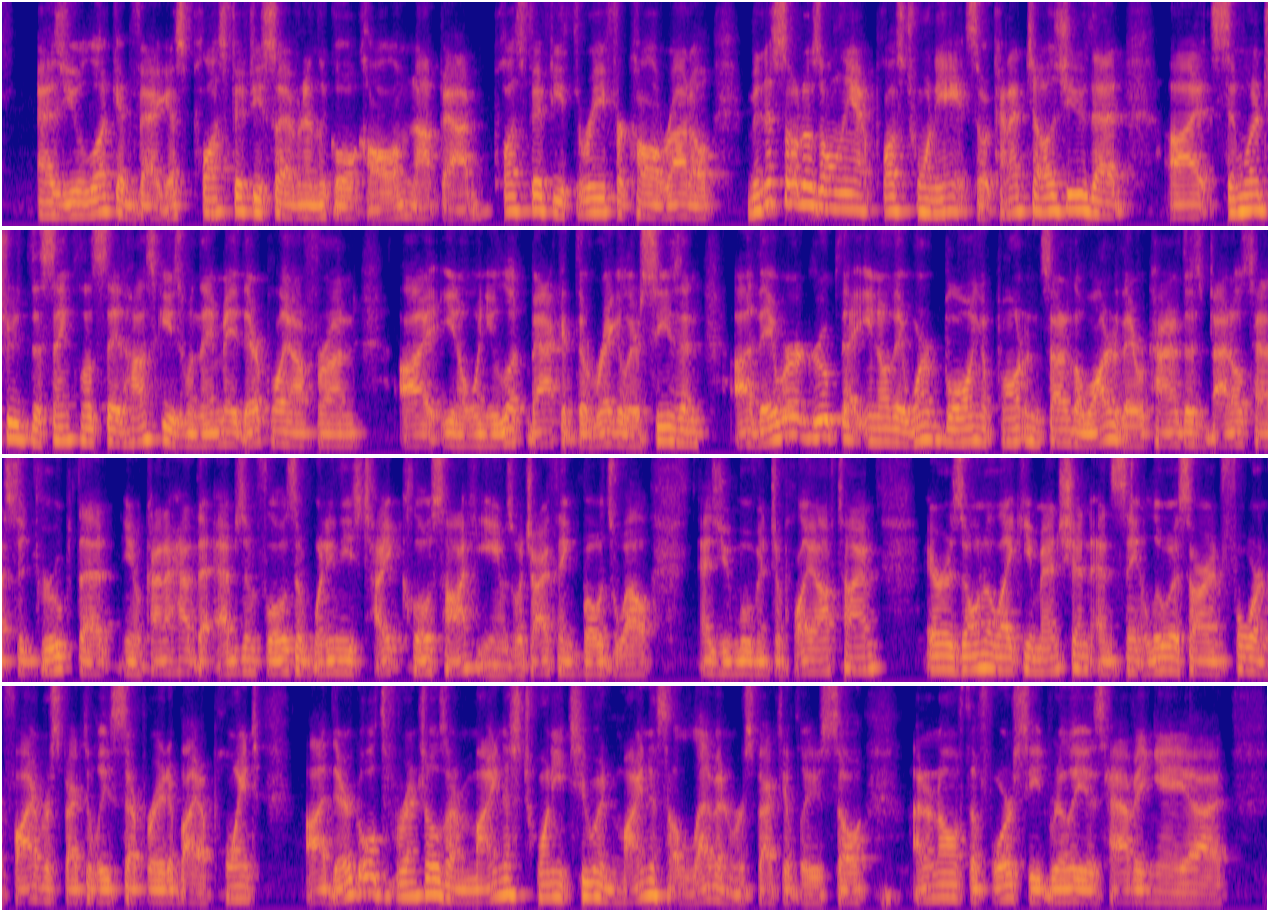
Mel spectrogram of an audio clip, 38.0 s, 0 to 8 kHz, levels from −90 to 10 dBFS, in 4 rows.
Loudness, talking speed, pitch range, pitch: -22 LUFS, 230 wpm, 100-130 Hz, 115 Hz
